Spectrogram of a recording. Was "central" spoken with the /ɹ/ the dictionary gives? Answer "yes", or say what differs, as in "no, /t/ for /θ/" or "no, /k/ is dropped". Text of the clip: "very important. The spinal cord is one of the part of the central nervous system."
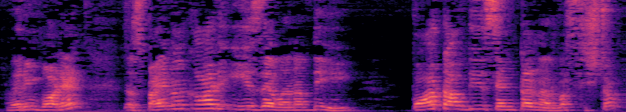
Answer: no, /ɹ/ is dropped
